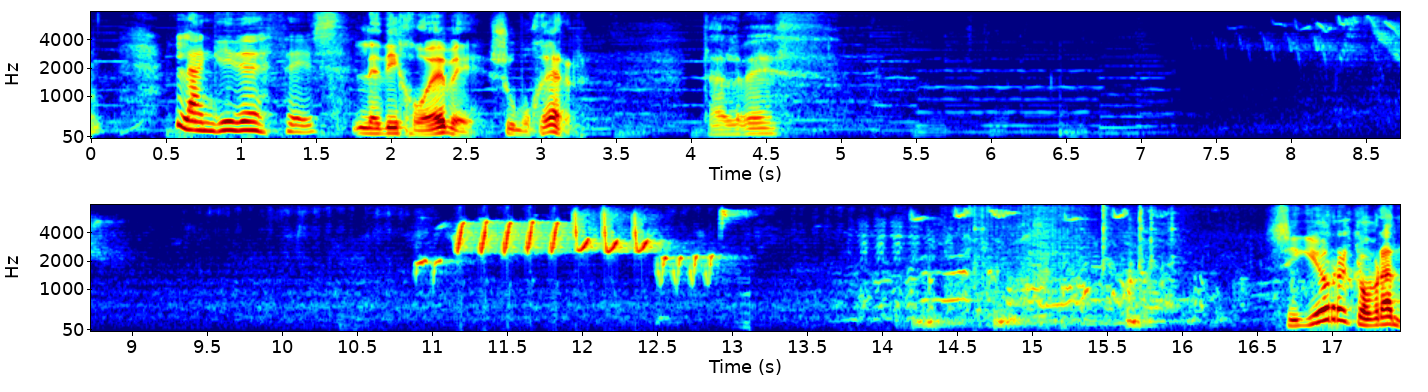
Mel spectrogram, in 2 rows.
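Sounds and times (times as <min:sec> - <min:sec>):
speech: 0:00.4 - 0:03.3, 0:04.1 - 0:04.8, 0:16.7 - 0:17.4
birds chirping in an aviary: 0:07.2 - 0:17.4
rustling: 0:13.6 - 0:16.6.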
